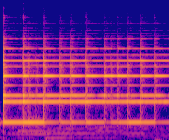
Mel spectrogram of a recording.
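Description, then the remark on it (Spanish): A church bell rung for daily mass is struck rapidly and steadily, its clapper taken and beaten against the bell by hand, about a dozen bright, ringing hits in quick succession, each tone overlapping the last. It sounds fairly loud, with no talking. “Cogemos el badajo y percutimos la campana con la mano.”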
